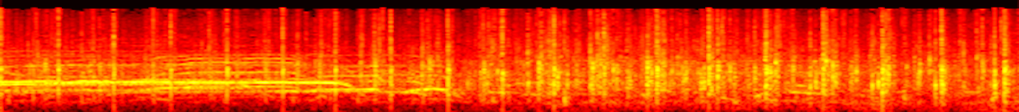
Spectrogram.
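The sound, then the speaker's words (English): A crowd applauding itself bursts into sustained applause, dense irregular clapping mixed with shouts and whoops, with a high sustained cheer early on before the clapping carries on steadily. “Give yourselves a round of applause one more time.”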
